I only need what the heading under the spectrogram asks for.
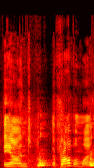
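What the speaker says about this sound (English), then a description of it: "sorry, that's my dog." A pet dog barks and yips several times in short bursts close by, interrupting a person who is talking over it.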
